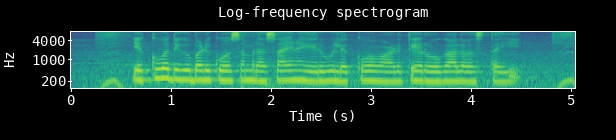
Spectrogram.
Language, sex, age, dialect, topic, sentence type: Telugu, female, 18-24, Southern, agriculture, statement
